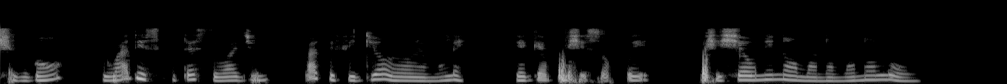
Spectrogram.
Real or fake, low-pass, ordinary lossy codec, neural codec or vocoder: real; 5.4 kHz; MP3, 32 kbps; none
